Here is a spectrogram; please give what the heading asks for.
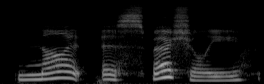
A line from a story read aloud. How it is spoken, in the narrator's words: said slowly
